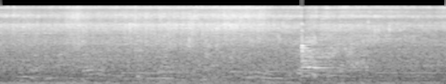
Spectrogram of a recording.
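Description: Beef curry bubbles and simmers in a pot with added water for the gravy, a steady close sizzling hiss holding under a low hum, with a brief stir or clink partway through.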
